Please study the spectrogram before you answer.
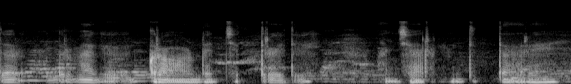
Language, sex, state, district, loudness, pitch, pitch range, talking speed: Kannada, male, Karnataka, Bidar, -23 LUFS, 115 Hz, 110-125 Hz, 85 wpm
